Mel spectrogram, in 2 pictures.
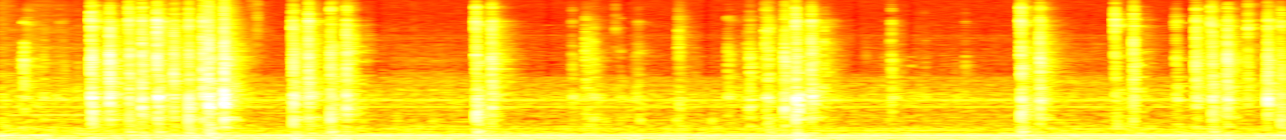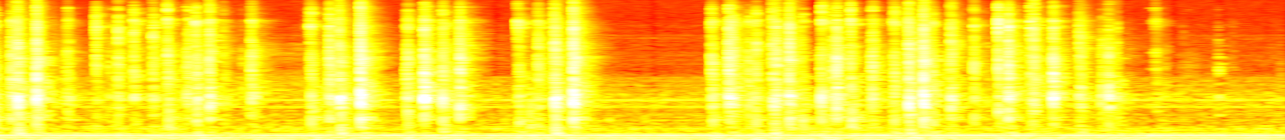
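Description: Typing on a computer keyboard: several bursts of quick key clicks with short pauses between them, over a steady low hum.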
